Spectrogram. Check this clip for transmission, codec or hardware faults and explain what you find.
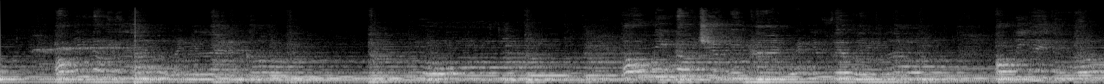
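One fault is present, a repeated buffer at about 1.35 s. New audio arrived late, so the device replayed its last tiny block several times, which fits a buffer of about 1.33 ms. The result is a click or brief buzz, with a few milliseconds of audio lost. Unlike a dropout, the gap is filled with repeated material rather than silence.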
